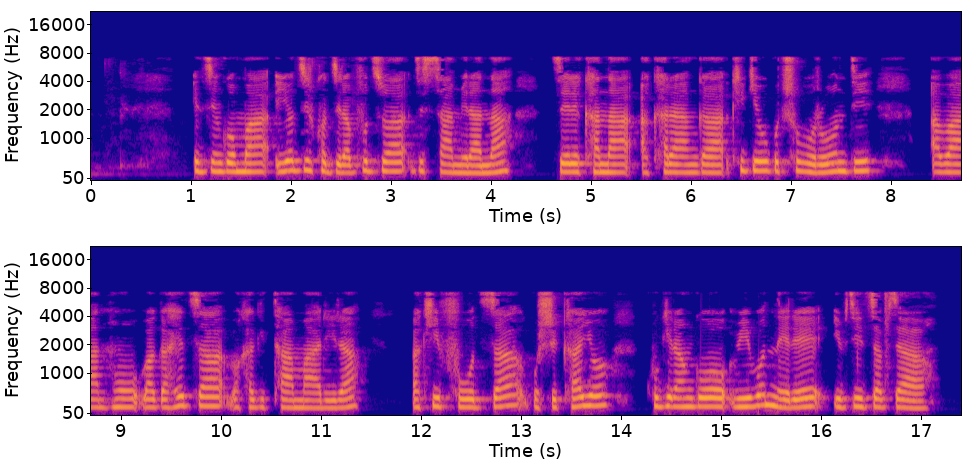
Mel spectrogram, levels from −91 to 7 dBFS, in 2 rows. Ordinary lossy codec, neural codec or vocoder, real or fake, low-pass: MP3, 48 kbps; none; real; 7.2 kHz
